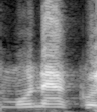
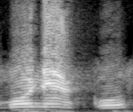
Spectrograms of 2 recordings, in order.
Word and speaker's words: Monaco: Y en una cancha de tenis conoce a quien iba a ser su marido, Luis Bernardo Estrada, Monaco le decían, sin acento en la O, Monaco, sin acento en la O.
